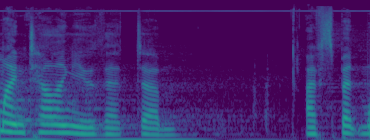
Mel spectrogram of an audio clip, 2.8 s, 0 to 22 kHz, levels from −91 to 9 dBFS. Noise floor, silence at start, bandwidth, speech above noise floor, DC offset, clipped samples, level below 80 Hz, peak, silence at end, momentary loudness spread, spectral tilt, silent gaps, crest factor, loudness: -65 dBFS; 0 s; 19 kHz; 27 dB; under 0.1%; under 0.1%; -72 dBFS; -18 dBFS; 0 s; 22 LU; -4.5 dB/octave; none; 22 dB; -39 LUFS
